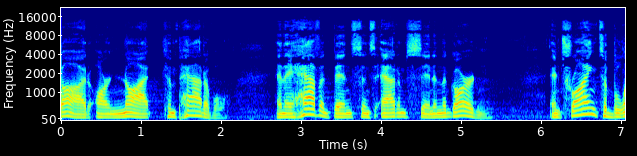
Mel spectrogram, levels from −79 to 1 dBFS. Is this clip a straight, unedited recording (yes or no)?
yes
